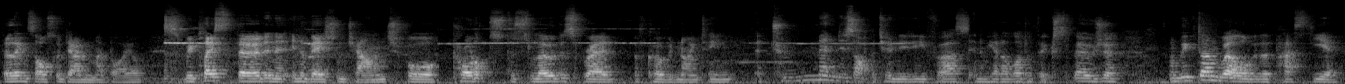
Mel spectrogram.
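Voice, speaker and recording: A man talks to his channel in a casual, playful update and hams it up, swinging from loud bursts to quiet asides. He sits some way off the microphone, so the voice comes through distant. The room adds an echo, with a faint hum of room noise underneath. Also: mid-range voice, normal speed. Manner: playful, theatrical, jumps between loud and quiet; slips into a put-on British-style accent at times. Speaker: channel host.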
